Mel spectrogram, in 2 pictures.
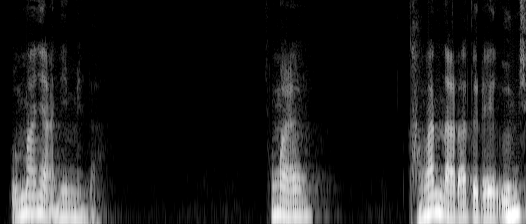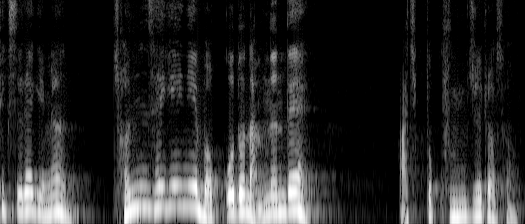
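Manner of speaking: ordinary delivery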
